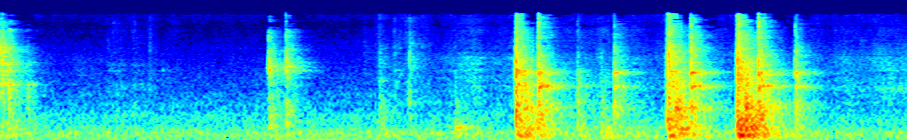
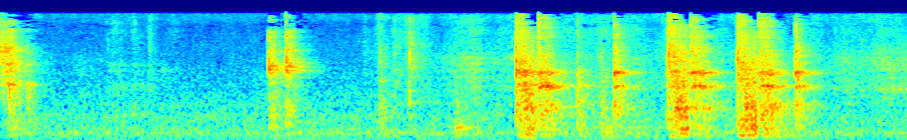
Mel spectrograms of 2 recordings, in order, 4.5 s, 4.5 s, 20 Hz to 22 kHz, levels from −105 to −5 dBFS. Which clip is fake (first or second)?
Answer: first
